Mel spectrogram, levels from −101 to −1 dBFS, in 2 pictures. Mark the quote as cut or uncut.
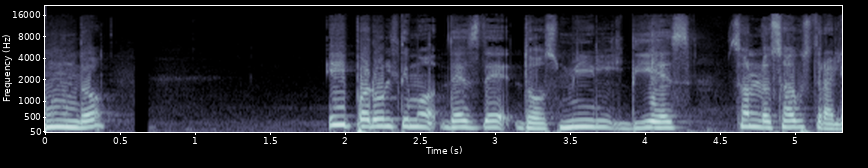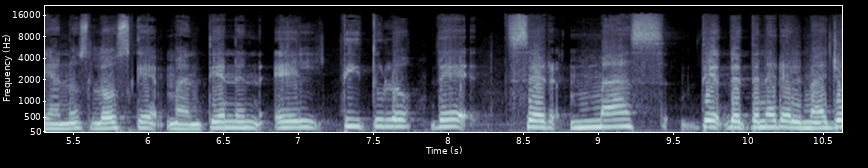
cut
